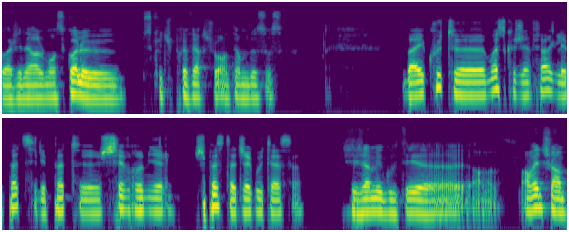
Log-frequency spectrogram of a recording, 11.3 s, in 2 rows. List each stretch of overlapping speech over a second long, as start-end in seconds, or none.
none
